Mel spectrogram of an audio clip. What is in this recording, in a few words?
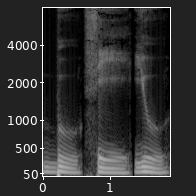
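"buthiyu", concatenated syllables; Affixing experiment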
